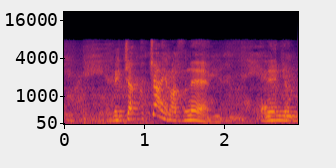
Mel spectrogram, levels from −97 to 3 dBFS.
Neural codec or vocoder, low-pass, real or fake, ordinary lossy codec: codec, 16 kHz, 2 kbps, X-Codec, WavLM features, trained on Multilingual LibriSpeech; none; fake; none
